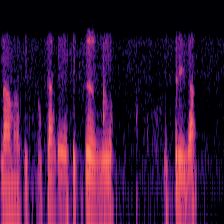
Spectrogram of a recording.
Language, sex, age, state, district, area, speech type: Telugu, male, 18-30, Telangana, Jangaon, urban, conversation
